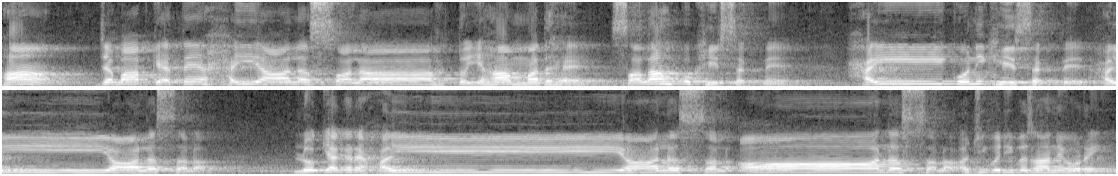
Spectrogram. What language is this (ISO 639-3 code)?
urd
